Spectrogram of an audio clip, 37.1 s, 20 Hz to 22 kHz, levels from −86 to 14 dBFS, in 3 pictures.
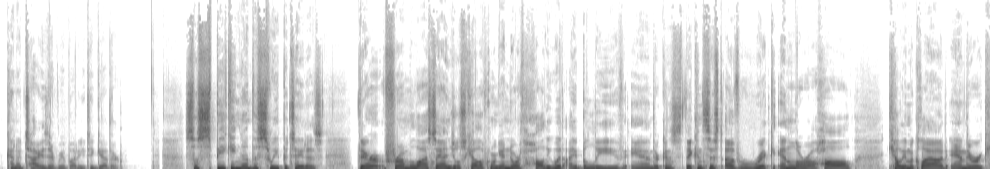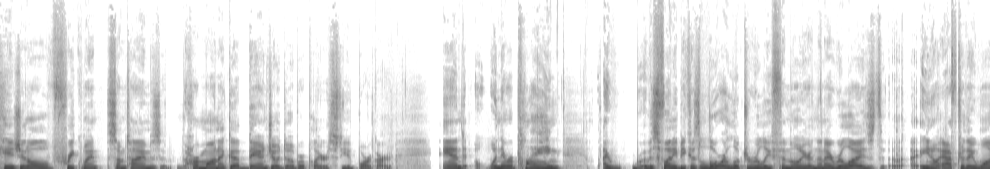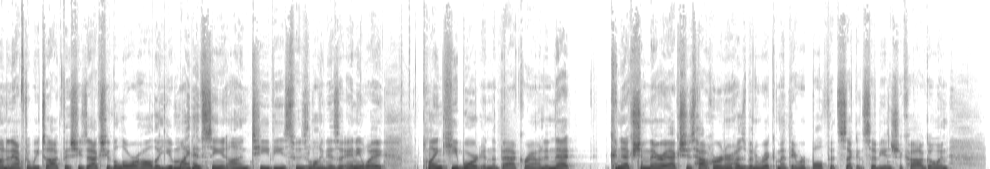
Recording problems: none

